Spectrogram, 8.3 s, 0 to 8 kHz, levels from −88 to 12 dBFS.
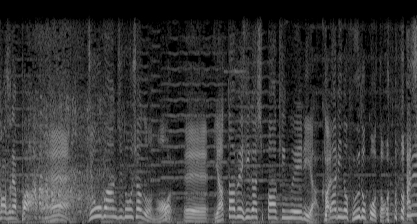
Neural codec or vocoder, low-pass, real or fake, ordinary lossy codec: none; 7.2 kHz; real; none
